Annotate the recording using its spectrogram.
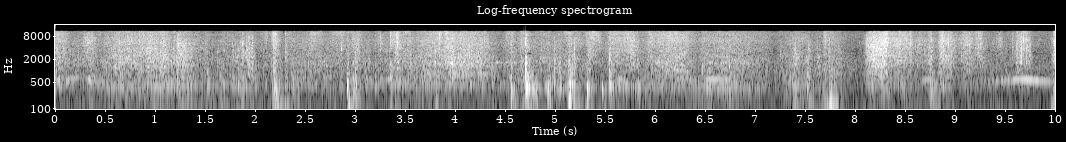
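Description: Cardboard and foam packing peanuts rustling and scraping as a boxed soldering station is pulled out of its shipping carton and set down, with scattered light knocks and clicks of box handling.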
